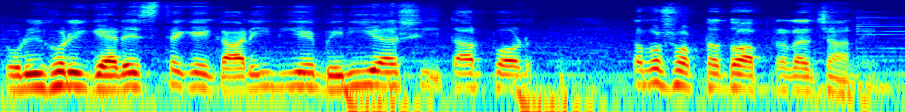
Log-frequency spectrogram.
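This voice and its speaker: A man's voice: mid-range voice, fast, dark tone, soft background music, lightly acted. An actor playing a worried middle-aged scientist and family man in an audio drama, recounting things earnestly and carefully.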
